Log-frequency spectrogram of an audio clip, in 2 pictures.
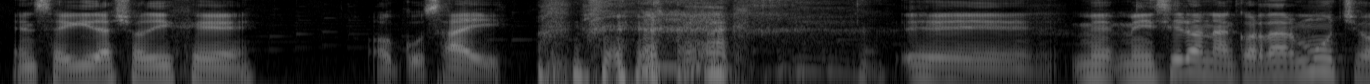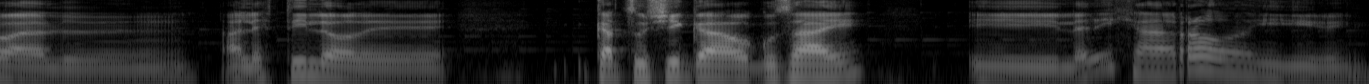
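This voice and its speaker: A man co-hosting a radio show, chatting in a lively way and reading aloud. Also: mid-range voice, takes it slowly, gravelly, clear, resonant tone, faint music behind. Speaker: radio co-host. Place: radio studio.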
